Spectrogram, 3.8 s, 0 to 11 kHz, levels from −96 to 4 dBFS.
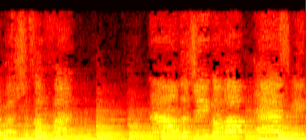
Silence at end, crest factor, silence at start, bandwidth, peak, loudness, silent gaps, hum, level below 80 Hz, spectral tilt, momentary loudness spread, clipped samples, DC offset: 0 s; 14 dB; 0 s; 10.5 kHz; -2 dBFS; -16 LUFS; none; none; -30 dBFS; -6.5 dB/octave; 4 LU; under 0.1%; under 0.1%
